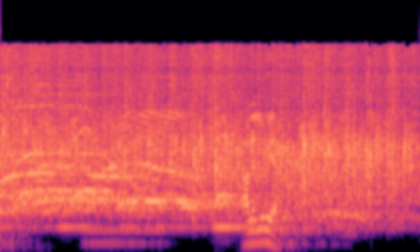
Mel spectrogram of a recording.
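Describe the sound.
A crowd applauds steadily and loudly while voices whoop and cheer over the clapping, with one voice calling out; the dense applause fades slightly toward the end.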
